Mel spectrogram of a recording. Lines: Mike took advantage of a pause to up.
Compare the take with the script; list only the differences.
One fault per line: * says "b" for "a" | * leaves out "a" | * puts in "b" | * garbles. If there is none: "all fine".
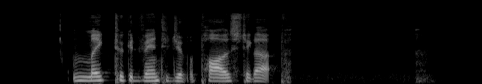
all fine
